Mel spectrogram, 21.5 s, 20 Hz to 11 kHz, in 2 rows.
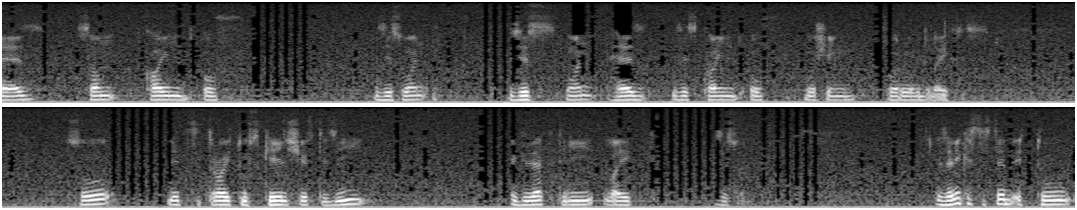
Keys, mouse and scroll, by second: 1.3 KP_1, 1.8 KP_3, 2.3 Tab, 2.8 middle click, 3.2 Tab, 3.2-5.0 drag, 3.5 Tab, 4.1 z, 4.4 a, 5.2 b, 6.2-8.2 drag, 9.4 Tab, 9.7 z, 10.0-11.2 middle drag, 13.0 s, 16.6 z, 17.4-20.2 middle drag, 17.4 z.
